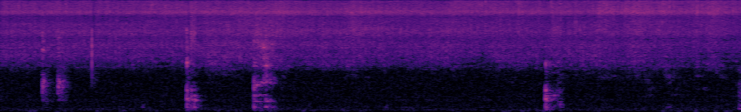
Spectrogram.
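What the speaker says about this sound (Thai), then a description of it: "พัดพัดให้เข้ากัน" Glass noodles and egg stir-fried in a pan, a steady bright sizzle with intermittent scraping clacks of the spatula against the pan, close and continuous without talk.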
